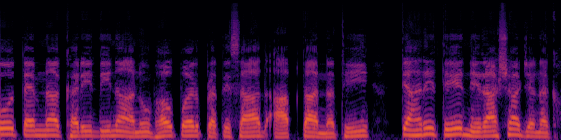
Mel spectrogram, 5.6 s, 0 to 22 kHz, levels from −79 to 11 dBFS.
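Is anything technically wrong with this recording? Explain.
Yes, there's audible Opus compression running through the whole speech clip, start to finish. It sounds rough and grainy rather than swirly: the encoder has kept the energy in each band, so there aren't obvious holes, but where it ran short of bits the detail got filled with folded or noisy content, and voiced tones come out fizzy. Bandwidth still reaches about 20.4 kHz. The likely culprit is Opus music mode at a starved rate, something like 16 kbps.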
